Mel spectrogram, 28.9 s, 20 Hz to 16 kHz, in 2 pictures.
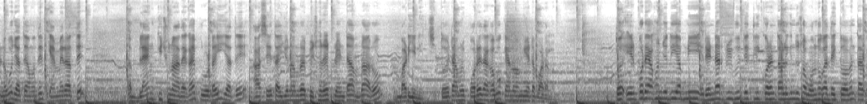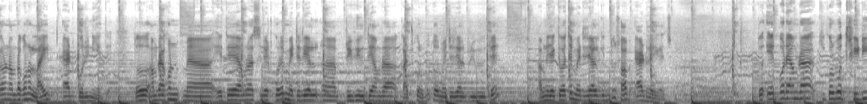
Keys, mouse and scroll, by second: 1.3 click, 2.2-5.3 middle drag, 5.9 scroll up 3, 6.6 scroll down 1, 7.1 middle click, 9.3 click, 10.4-10.7 scroll up 2, 11.1-11.4 scroll down 1, 11.5-14.2 middle drag, 14.2 space, 16.8 click, 19.0 click, 20.8-21.8 middle drag, 21.8 scroll up 1, 21.8 scroll down 2.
